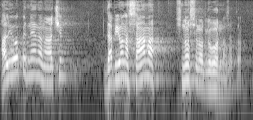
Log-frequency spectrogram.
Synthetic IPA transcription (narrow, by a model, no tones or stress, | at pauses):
alio̞pet̪nenanaːt͡ʃin | d̪abio̞nasaːmasno̞silˠaod̪ɡoʋo̞ːɾnost̪za̰t̪ʰo̰ː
